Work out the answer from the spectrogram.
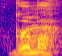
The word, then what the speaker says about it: grandma: say grandma again bro grandma okay Grandma Grandma I probably did because I do say it like that grandma just take that D out grandson no Grand it's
